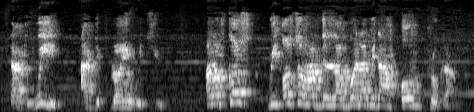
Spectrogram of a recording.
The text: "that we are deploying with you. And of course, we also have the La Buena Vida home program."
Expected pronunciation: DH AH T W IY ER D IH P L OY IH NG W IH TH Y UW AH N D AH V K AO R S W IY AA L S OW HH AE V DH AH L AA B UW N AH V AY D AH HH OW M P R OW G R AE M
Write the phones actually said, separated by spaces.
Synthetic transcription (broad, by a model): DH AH T W IY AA D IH P L OY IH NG W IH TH Y UW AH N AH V K AO S W IY AA L S OW HH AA V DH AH L AA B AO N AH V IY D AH HH OW M P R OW G R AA M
